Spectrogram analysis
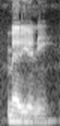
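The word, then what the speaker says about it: Marianne: सबसे पहला वर्ड है, आई डोंट नो आप क्या इसको प्रोनाउंस करोगे, मरियानी, ठीक है, बिरयानी मत कहिएगा, मेरियानी कह सकते हैं हम लोग इसको, ठीक है।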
